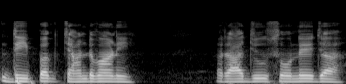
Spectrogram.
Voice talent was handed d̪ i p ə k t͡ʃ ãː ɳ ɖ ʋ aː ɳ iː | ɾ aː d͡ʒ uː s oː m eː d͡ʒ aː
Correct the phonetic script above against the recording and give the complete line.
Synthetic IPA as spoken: d̪ iː p ə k t͡ʃ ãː ɳ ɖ ʋ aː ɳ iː | ɾ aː d͡ʒ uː s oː n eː d͡ʒ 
